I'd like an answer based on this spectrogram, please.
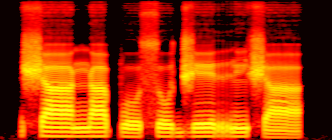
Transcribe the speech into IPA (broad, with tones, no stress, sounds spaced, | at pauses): ʃ aː˨ ŋ a˦ p o˨ s o˦ d͡ʒ eː˦ r ĩ˦ ʃ aː˨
